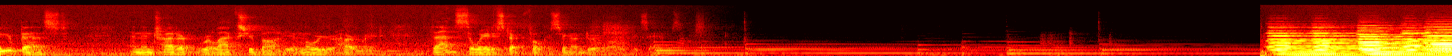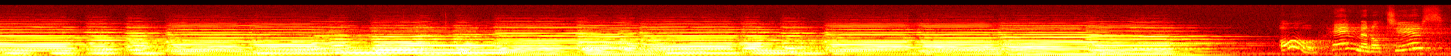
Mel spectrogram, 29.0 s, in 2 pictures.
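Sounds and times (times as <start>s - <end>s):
organ playing chords: 12.6s - 27.3s.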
